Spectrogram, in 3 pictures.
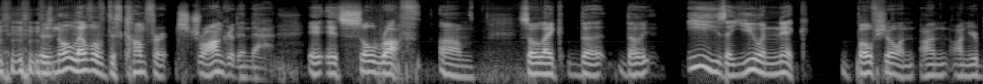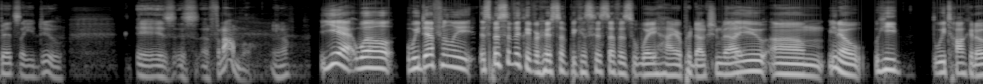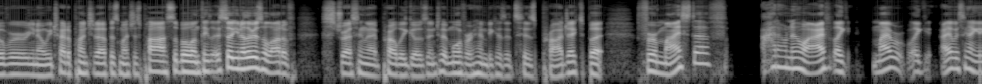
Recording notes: We are in the car. Recorded at Thank You Miami.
